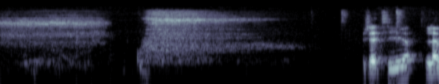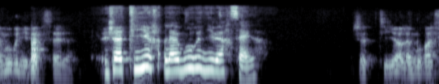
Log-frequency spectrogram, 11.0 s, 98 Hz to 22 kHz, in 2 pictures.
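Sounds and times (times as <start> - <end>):
deep breath drawn in during guided meditation: 0.0 - 3.9
speech: 4.6 - 8.8, 9.9 - 10.9.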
